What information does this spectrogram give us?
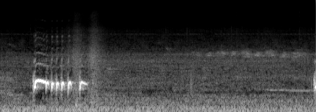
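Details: Zebra dove phrase near the start: rising coo, quick stuttering series of short notes and a closing coo, then quiet background with faint distant sounds.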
